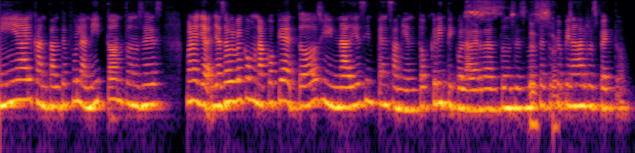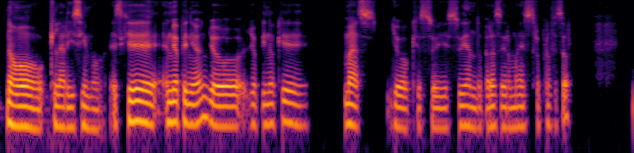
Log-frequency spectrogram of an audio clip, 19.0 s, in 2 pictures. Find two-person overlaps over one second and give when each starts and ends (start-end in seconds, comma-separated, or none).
6.9-8.7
